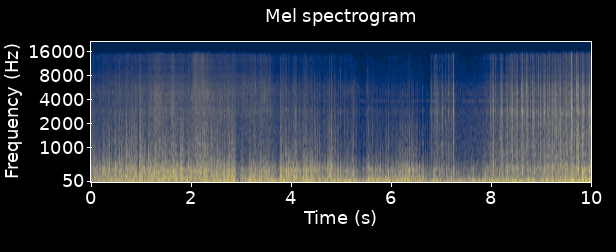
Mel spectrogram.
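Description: Wind buffeting a camera microphone during a descent under an open parachute canopy: a steady low rushing, with a few brief crackles in the second half.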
